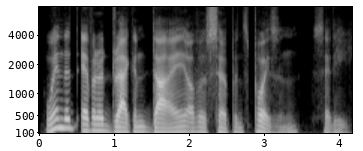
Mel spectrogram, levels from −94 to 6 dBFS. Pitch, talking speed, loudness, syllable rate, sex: 120 Hz, 160 wpm, -21 LUFS, 4.2 syllables/s, male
